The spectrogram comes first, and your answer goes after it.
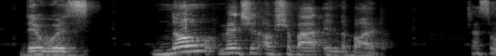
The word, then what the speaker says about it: Shabbat: just with a t there is really no th sound in modern hebrew so therefore shabbat turned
